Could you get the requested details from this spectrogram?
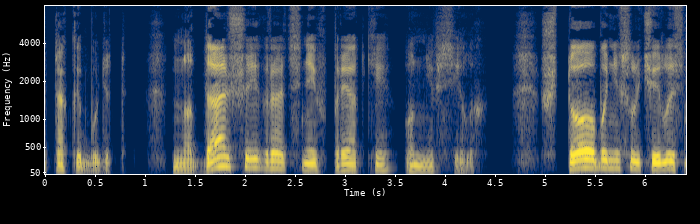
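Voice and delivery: ordinary delivery

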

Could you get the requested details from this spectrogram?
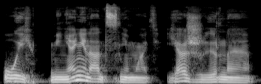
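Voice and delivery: plain reading voice

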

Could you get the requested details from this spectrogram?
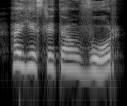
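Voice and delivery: high, alarmed friend on the phone; urgent, high-pitched outcry; yelling. A narrator's reading. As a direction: raise your voice in worried protest. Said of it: "завопила трубка".

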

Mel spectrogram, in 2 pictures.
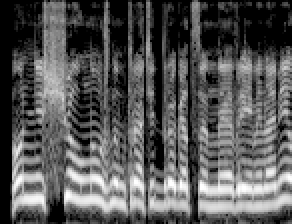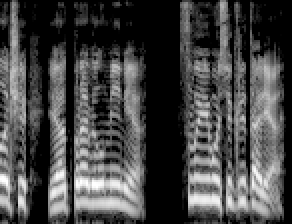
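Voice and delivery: loud, haughty elf secretary; lofty, self-important announcement; hammy stage actor. Acted. Pompous elf secretary continues.

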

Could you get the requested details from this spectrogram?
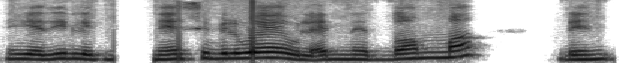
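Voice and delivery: normal talking voice

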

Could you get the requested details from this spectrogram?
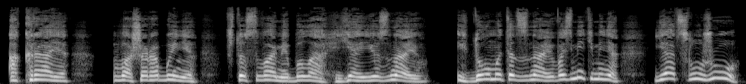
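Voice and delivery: put-on very high-pitched voice of a crying boy; tearful pleading. A narrator's reading. Street boy begging a lady to take him into service, tearful. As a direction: plead desperately in a high, whining child's voice.

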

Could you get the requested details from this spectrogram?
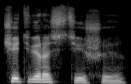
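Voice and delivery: plain reading voice

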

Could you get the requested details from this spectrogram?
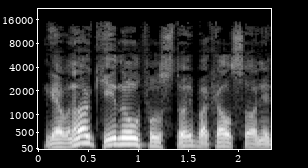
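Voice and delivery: usual speaking voice

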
